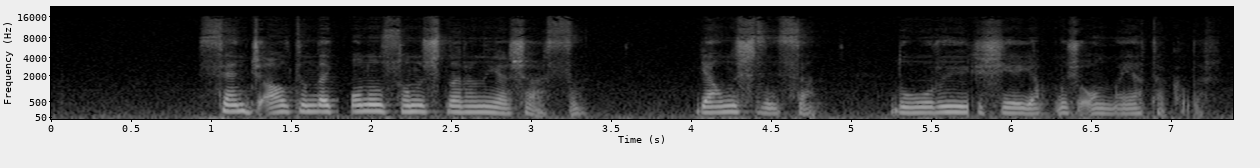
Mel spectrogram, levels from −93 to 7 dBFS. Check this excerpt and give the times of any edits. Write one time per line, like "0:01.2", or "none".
0:01.2
0:01.8
0:04.4
0:05.7

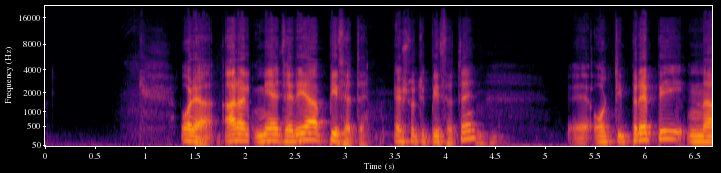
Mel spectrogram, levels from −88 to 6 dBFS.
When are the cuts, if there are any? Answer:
0:02.0

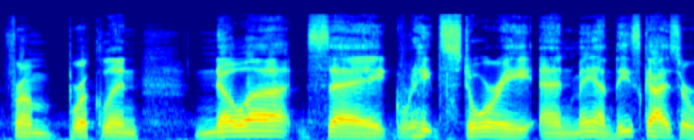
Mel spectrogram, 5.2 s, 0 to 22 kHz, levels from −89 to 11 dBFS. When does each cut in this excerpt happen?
0:02.3
0:02.9

